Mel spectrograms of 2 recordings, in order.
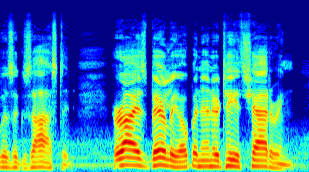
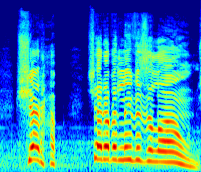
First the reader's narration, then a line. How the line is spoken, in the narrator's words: she screamed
